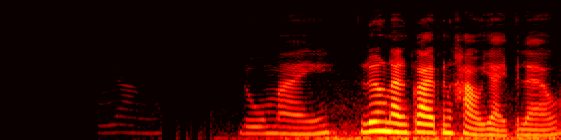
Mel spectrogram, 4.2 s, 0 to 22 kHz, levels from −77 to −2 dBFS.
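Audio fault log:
0.00–2.53 s, truncation distortion on a fade: the fade-in is gritty through 2.13 s, consistent with undithered 9-bit level steps, before clearing as the fade completes at 2.53 s.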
